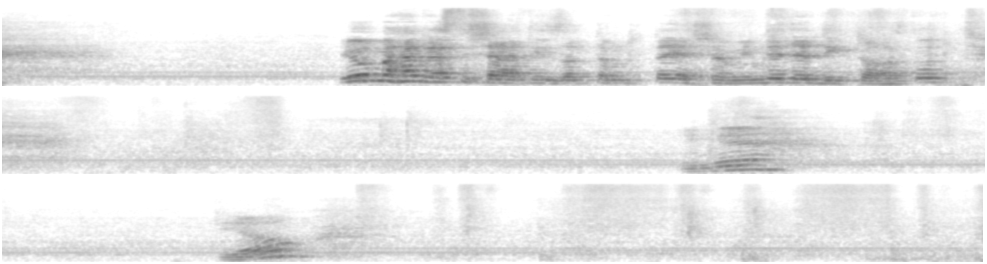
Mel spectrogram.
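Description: A chair's cushion creaks and rustles under a man's hands.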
